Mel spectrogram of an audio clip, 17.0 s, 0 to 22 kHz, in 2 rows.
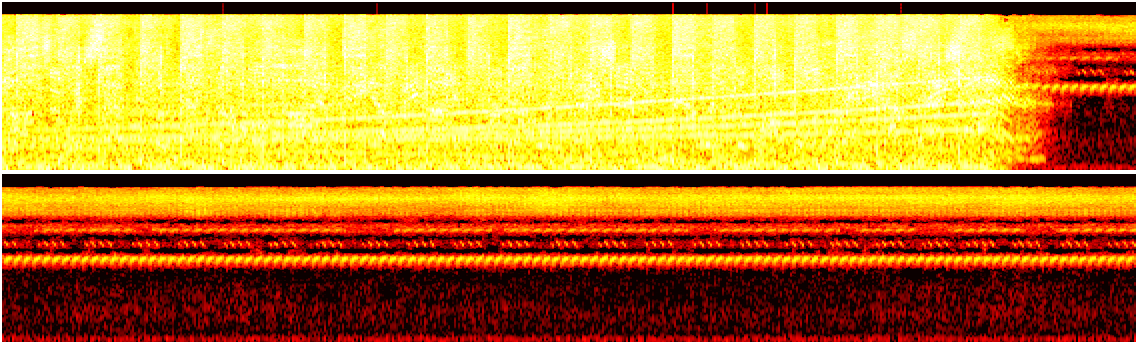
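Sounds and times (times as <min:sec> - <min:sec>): high-pitched electronic tone: 0:00.0 - 0:07.8.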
